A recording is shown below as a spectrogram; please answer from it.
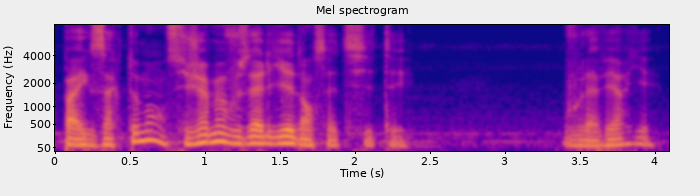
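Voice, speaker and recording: A man voicing a mysterious, aloof watcher spirit that speaks slowly and quietly. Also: lowish voice, expressive. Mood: hushed, enigmatic. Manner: slow, hushed, measured.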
